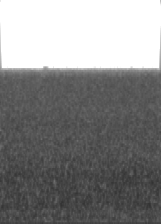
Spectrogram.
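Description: A small waterfall on an indoor river inside a hotel atrium produces a loud, steady rushing roar of falling water, constant and broad with no breaks and no voices.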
